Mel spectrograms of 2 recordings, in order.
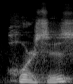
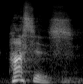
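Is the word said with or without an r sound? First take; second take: with r; without r. First: The word is said with an r sound. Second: The word is said without an r sound. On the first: This is how outsiders say it. "if you come from out of state" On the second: This is the local way of saying it. "That's how we say it"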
